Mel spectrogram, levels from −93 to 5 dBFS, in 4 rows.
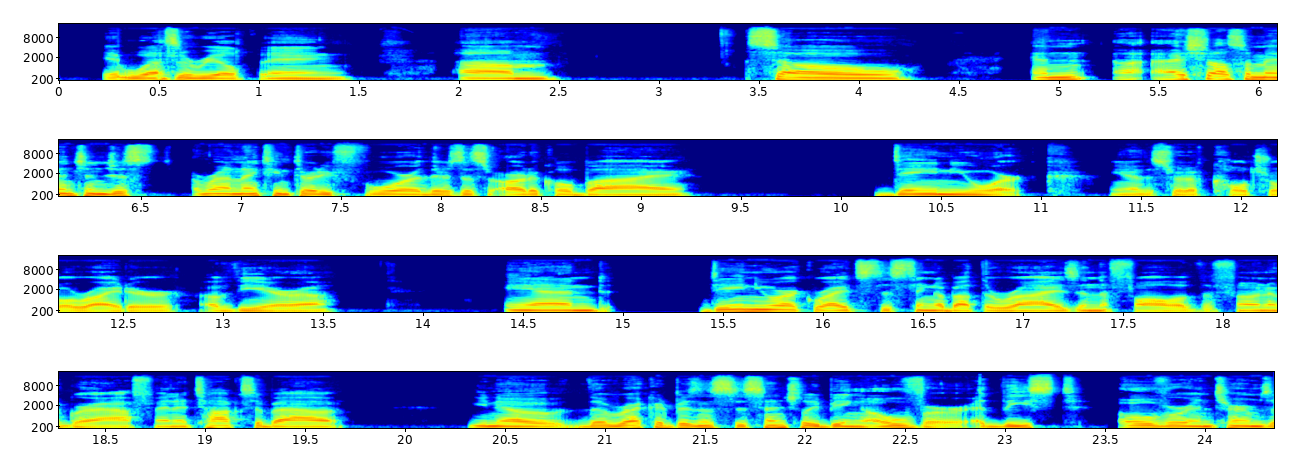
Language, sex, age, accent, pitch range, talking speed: English, male, 30-49, American, 100-130 Hz, 155 wpm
